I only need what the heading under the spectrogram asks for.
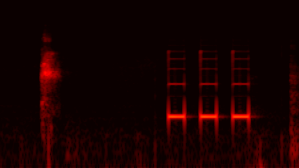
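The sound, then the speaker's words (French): A telephone rings with an incoming call as three short, evenly spaced electronic beeps that are fairly faint. A brief burst of noise comes before them, and no voices are heard. “Ah, ouais, il y a Guillaume qui m'appelle.”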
